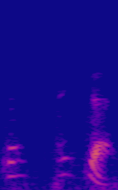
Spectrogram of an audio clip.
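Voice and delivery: high, hushed little plea; soft pleading tone. Shown as a demonstration. Pastor showing a third tone to Keith, hushed high plea. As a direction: ask it softly in a high, small voice. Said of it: "Or there's kind of".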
